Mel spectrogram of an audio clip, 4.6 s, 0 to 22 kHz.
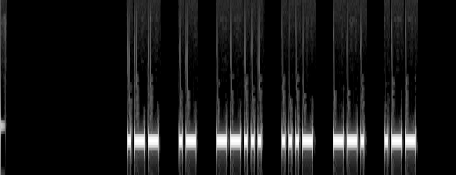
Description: Morse code, heard as a keyed tone, about 36 wpm, spaced as for 25 wpm, 700 Hz. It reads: WA7VGW
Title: USA Call Signs - 6 Characters - 2x Character Spacing - 35wpm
